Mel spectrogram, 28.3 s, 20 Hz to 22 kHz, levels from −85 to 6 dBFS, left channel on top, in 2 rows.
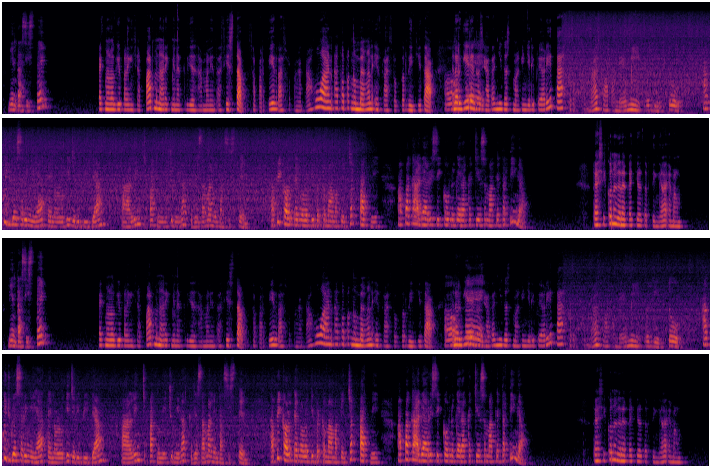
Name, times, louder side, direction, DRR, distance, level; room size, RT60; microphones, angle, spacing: voice 1, 0.1-0.9 8.9-9.6 12.9-13.5 14.0-16.2 16.5-24.6, right 3 dB, 60° right, 0.7 m, -33 dB
voice 2, 1.9-4.8 5.3-7.7 8.0-8.6 9.0-11.3 11.6-12.8 26.0-27.7, left 3 dB, 35° left, 0.3 m, -31 dB
sound 1, 11.2-21.7, left 5 dB, 85° left, 0.7 m, -48 dB
5.5 x 2.1 x 4.2 m
head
